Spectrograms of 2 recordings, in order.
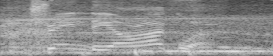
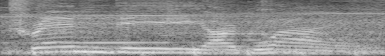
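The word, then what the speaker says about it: Tren de Aragua: ICE has been rounding up any immigrant who they suspect is a member of the Venezuelan gang trend aragua or as Trump pronounces it trendy arua sor.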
